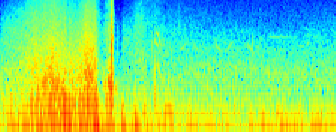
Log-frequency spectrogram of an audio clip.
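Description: An iron swung through and striking a golf ball off grass turf. A short rising whoosh ends in one sharp strike about two-thirds of a second in, followed by steady outdoor wind noise.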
